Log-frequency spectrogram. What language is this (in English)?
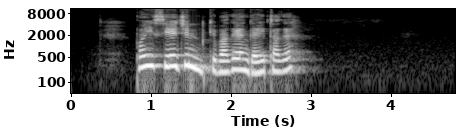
Kalenjin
